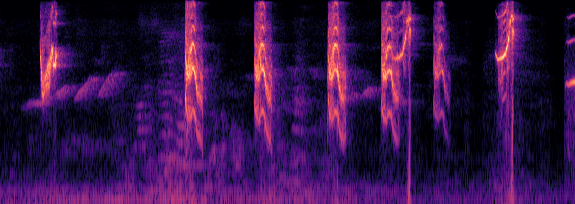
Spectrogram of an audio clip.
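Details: A cendet, or long-tailed shrike, calling as a lure to rouse lazy birds: scratchy, squawky notes sliding downward, given singly at irregular intervals of about a second.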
